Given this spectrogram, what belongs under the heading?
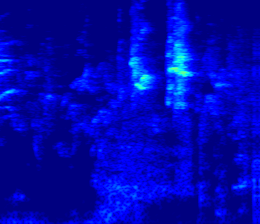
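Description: Female canary in a nest she has built, giving a few faint high chirps and two brief louder tweets over soft rustling, close by and without talk.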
